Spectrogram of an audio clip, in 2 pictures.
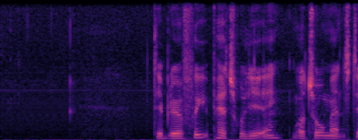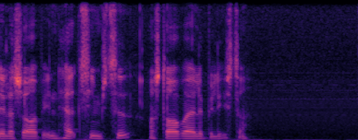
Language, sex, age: Danish, male, 18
